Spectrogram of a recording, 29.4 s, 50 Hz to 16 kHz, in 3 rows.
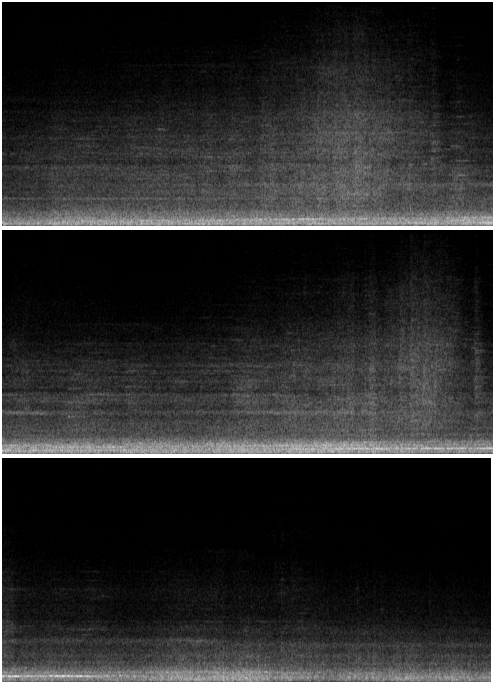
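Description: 700 Series Shinkansen pulling out and picking up speed past the platform: the whine of its electric traction motors rises in pitch over the rush and rumble of the passing cars. The sound fades as the last car leaves, near the end.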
